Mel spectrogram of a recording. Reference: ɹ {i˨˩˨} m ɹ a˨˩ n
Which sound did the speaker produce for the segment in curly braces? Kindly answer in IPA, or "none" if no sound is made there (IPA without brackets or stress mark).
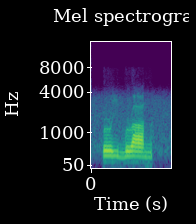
i˨˩˨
